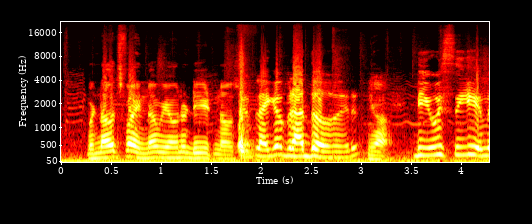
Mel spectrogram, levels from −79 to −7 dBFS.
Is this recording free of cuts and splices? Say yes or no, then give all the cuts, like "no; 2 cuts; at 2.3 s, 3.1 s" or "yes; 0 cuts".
no; 1 cut; at 1.8 s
